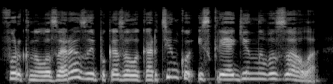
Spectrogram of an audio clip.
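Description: A woman reading a first-person sci-fi audiobook in a steady, expressive way. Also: a little high, quick pace, dry recording. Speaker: audiobook narrator. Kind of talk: first-person scripted narration.

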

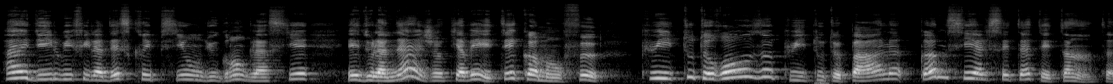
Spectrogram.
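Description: A woman reading a children's classic aloud as an audiobook narrator in a slow, measured way. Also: mid-range voice, big pitch swings, dark tone. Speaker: audiobook reader. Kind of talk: storybook narration.

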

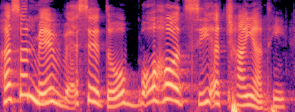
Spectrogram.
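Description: A woman narrating a children's story in an expressive storytelling manner. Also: high-pitched. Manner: expressive, sing-song storytelling.

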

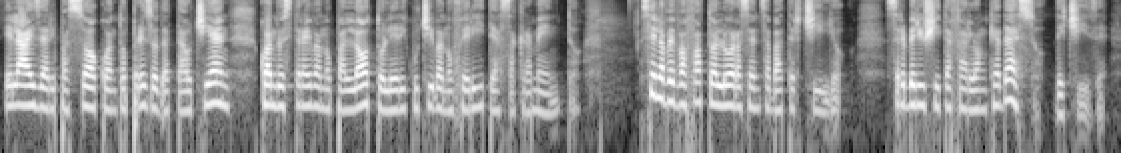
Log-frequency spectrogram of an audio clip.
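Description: A woman's voice: lowish voice, fairly even intonation, a little fast, dry recording, studio quality. A woman narrating a novel as an audiobook, reading expressively and dramatically. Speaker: audiobook reader.

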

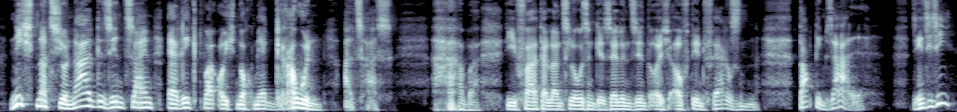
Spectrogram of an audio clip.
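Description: A man's voice: medium pitch, husky. A man reading an audiobook, voicing a drunk, sentimental older liberal who declaims grandly. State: tipsy.

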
